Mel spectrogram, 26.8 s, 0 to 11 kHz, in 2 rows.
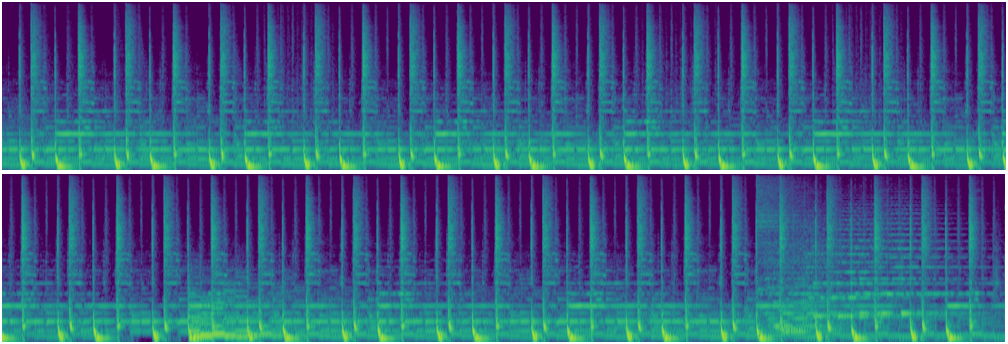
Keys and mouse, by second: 0.5 KP_1, 1.0 shift+middle click, 1.2 alt+z, 1.6 shift+middle click, 1.9 g, 2.6 middle click, 3.1 middle click, 3.9 click, 4.8 alt+z, 4.9 middle click, 5.4 s, 9.0 middle click, 9.7 alt+z, 10.4 middle click, 10.7 shift+click, 11.0 alt+z, 11.1 middle click, 11.8 e, 13.9 middle click, 14.5-14.9 drag, 15.3 middle click, 16.4 middle click, 16.9-17.9 drag, 18.0 middle click, 19.1 Tab, 19.3-19.8 middle drag, 20.7 Tab, 20.8 Tab, 21.1-21.5 middle drag, 22.6 click, 22.9 right click, 23.5 middle drag, 23.9 middle drag, 24.3 Tab, 24.4 middle click, 24.7 1, 25.1 click, 25.6 g, 26.6 g.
